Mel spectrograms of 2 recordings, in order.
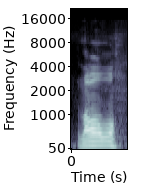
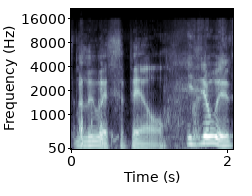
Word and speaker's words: Louisville: No, that's how they say Louisville. It's Lewisville.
